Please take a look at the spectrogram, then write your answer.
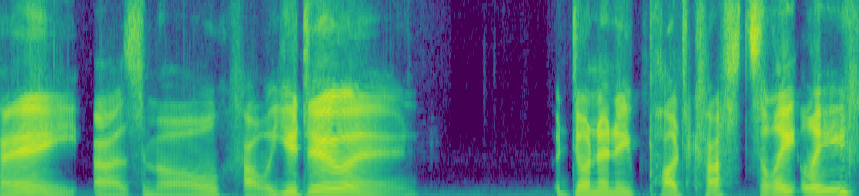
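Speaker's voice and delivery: very loud, through gritted teeth, drawn out. Speaker imagines the listener greeting a man at the game shop, with a mock gritted-teeth greeting. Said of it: "like gritted teeth".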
